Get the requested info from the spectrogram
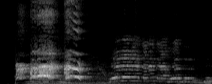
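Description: A junglefowl crows once: a loud, harsh two-part burst, then a long, thinner, wavering tail that slowly falls in pitch.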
